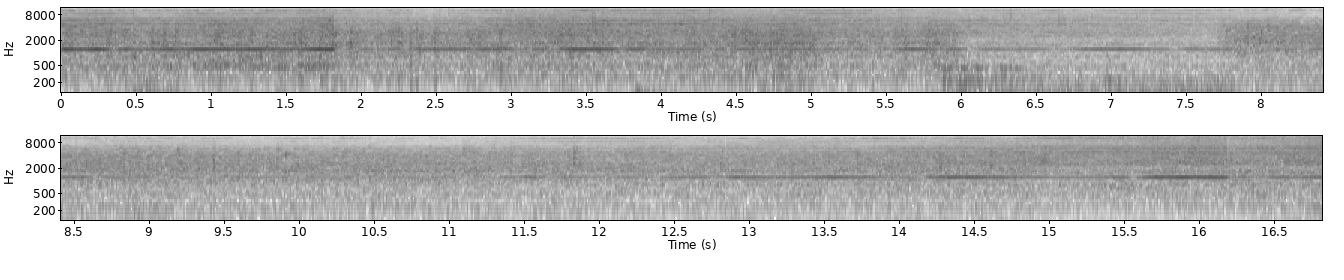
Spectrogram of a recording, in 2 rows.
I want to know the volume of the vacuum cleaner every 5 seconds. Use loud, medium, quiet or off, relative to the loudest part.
loud, medium, medium, loud.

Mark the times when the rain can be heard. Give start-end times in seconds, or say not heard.
0.0-16.7.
